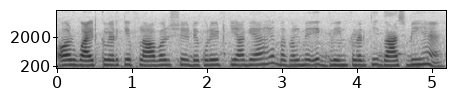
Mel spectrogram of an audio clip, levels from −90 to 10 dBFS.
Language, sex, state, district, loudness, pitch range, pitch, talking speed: Hindi, female, Bihar, Katihar, -18 LUFS, 245-260 Hz, 255 Hz, 220 wpm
